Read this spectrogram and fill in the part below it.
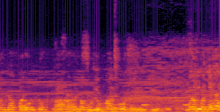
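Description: An electric razor buzzes steadily while shaving the side of a head at a barbershop, with someone talking over the drone the whole time.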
